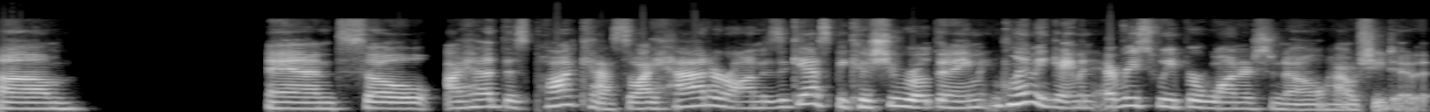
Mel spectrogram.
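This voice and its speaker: Against a quiet background, a woman speaks loudly at a fairly quick pace with a bright, sharp, animated tone, medium pitch and ordinary pitch variation. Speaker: author and contest expert. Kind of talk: interview. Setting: video call from home office.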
